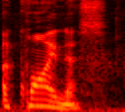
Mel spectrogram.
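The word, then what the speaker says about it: Aquinas: to Frank and of course to St Thomas aquinus pronounced that correctly you did thank you I believe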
